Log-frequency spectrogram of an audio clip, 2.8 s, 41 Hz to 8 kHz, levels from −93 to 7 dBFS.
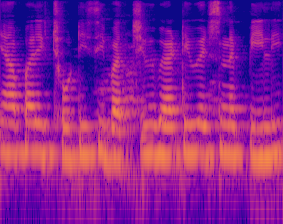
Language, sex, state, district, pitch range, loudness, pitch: Hindi, female, Uttar Pradesh, Jyotiba Phule Nagar, 200-215 Hz, -30 LUFS, 210 Hz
